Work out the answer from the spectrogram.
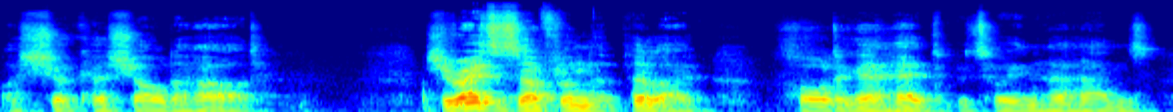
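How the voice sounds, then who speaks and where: Male storybook reader, lowish pitch, expressive teacher delivery, roomy distant sound. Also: moderate pace. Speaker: primary school teacher reading to pupils. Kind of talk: storybook read-aloud. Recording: roomy echo, distant from the mic.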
